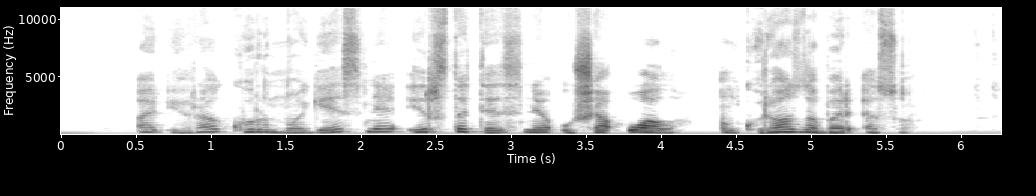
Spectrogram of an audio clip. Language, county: Lithuanian, Vilnius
